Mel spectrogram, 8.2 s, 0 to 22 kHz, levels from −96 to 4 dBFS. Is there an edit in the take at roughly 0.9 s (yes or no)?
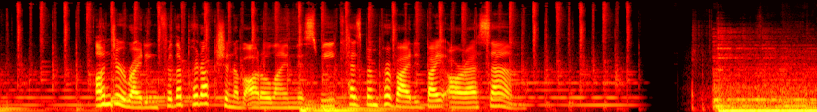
yes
